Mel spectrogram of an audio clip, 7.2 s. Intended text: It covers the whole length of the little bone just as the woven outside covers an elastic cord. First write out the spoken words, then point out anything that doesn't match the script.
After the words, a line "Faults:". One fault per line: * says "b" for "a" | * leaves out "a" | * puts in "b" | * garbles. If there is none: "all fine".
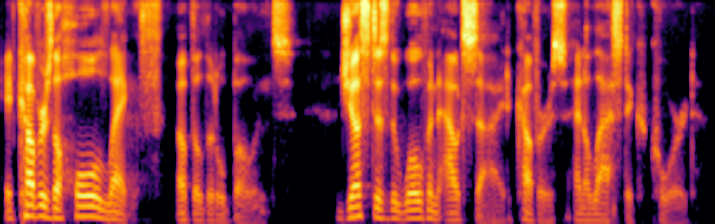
It covers the whole length of the little bones just as the woven outside covers an elastic cord.
Faults:
* says "bones" for "bone"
